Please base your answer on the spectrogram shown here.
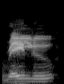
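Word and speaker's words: ReLU: we have the um rayu it's pronounced like Ray the ray of from the Sun and L like a name so Ru function and we have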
